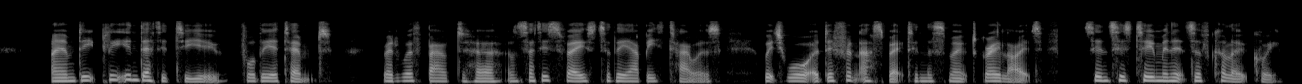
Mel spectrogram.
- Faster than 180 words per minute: No, average, 170 wpm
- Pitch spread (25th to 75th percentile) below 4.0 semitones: Yes, narrow, 2.5 semitones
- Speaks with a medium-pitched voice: Yes, medium, 155 Hz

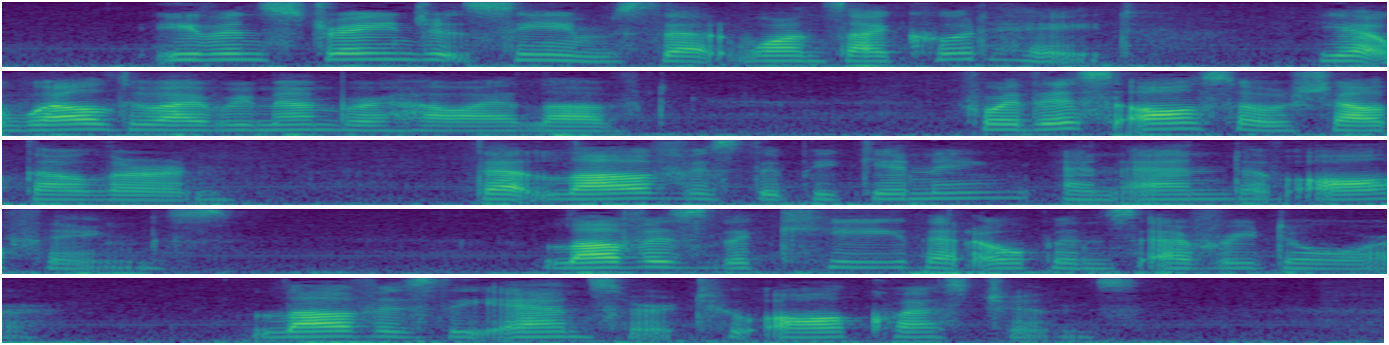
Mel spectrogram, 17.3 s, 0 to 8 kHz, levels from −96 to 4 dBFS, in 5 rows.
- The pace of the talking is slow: No, average, 165 wpm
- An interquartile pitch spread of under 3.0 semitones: Yes, narrow, 2.6 semitones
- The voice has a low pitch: No, high, 195 Hz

